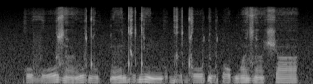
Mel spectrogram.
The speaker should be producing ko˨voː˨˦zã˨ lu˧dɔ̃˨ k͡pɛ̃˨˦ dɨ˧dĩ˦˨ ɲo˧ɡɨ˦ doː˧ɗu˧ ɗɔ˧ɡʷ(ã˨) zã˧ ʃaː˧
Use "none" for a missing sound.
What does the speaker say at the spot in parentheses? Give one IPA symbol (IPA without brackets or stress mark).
ã˦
